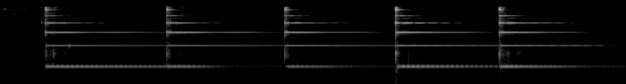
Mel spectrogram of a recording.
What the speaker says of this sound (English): I totally enjoy the sound of bells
